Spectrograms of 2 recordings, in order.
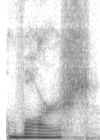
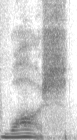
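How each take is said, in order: First: An r sound is added before the sh. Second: No r sound is heard before the sh. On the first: The speaker calls it wrong. "what many American and English speakers are guilty of" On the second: The speaker calls it right. "It's wash"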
